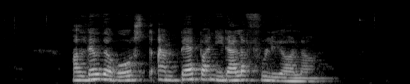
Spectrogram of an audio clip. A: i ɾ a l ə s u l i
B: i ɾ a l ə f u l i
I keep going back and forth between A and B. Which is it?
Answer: B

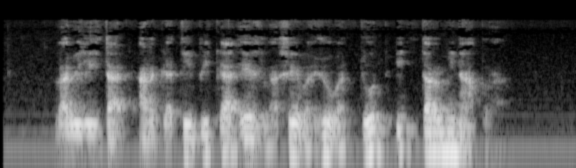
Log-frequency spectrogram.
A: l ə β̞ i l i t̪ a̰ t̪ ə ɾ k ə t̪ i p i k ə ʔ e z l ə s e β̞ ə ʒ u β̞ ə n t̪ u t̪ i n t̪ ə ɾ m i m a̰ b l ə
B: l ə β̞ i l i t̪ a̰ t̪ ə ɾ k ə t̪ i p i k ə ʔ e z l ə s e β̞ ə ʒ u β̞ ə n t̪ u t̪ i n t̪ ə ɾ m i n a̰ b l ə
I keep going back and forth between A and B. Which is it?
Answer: B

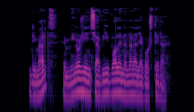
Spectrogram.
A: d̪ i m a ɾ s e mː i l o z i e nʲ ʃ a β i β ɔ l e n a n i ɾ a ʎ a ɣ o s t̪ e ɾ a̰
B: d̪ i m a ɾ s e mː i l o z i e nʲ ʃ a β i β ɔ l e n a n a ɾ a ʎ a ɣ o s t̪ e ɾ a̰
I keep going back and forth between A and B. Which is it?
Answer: B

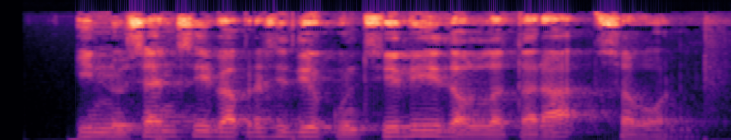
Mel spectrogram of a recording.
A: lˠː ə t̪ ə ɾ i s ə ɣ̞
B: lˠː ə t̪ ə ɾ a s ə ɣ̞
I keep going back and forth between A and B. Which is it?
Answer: B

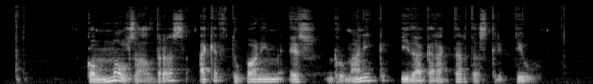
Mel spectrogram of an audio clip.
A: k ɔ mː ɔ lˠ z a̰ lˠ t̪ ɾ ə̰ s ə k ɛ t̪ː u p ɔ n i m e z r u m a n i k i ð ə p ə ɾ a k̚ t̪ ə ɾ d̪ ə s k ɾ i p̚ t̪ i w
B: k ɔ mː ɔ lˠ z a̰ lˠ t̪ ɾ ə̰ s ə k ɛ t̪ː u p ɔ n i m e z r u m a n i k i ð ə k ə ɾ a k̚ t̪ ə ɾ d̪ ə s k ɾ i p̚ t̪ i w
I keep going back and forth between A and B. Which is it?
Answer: B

